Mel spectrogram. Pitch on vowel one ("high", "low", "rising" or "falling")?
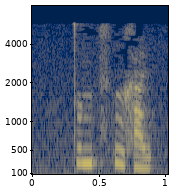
high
